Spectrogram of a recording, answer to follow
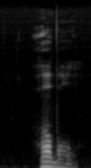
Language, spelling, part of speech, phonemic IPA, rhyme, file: Dutch, hobbel, noun / verb, /ˈɦɔ.bəl/, -ɔbəl, Nl-hobbel.ogg
- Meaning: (noun) 1. bump 2. hobble; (verb) inflection of hobbelen: 1. first-person singular present indicative 2. second-person singular present indicative 3. imperative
